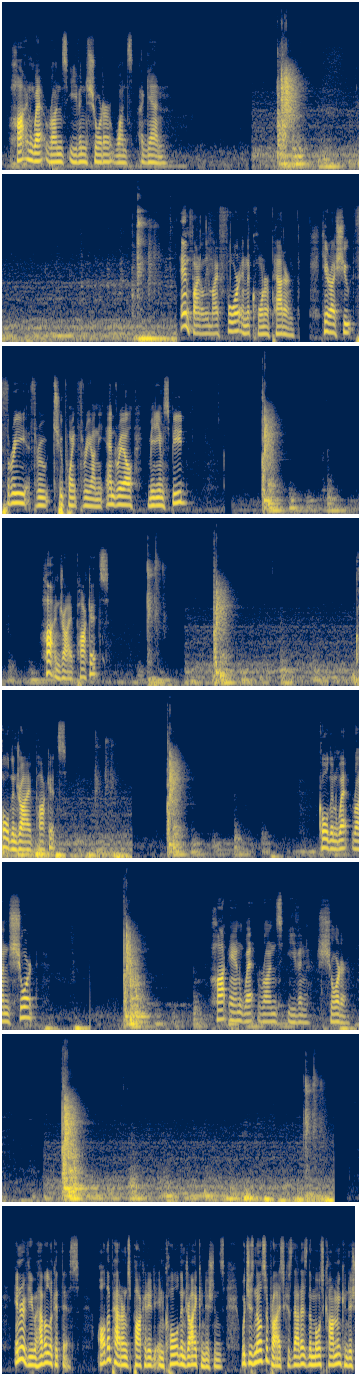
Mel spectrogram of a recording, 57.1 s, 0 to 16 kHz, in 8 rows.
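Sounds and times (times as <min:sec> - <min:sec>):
cue striking balls: 0:05.0 - 0:10.2, 0:19.4 - 0:22.2, 0:25.1 - 0:31.2, 0:31.8 - 0:34.0, 0:38.1 - 0:39.8, 0:43.7 - 0:49.1
balls knocking: 0:19.5 - 0:22.2, 0:24.0 - 0:31.2, 0:31.8 - 0:34.2, 0:43.7 - 0:49.4
balls rolling on cloth: 0:25.1 - 0:31.2, 0:44.6 - 0:49.5
ball knocking off cushions: 0:25.3 - 0:27.2, 0:31.8 - 0:34.0, 0:38.1 - 0:39.8, 0:43.7 - 0:46.3.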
